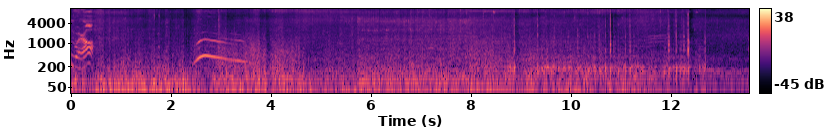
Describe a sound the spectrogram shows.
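Wind rumbles against the microphone while riding.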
